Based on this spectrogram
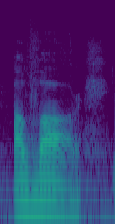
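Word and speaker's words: avar (עבר): It is spelled Ayin Beit Resh, avar.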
